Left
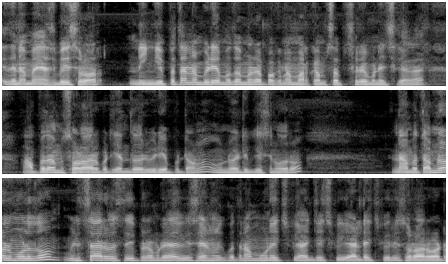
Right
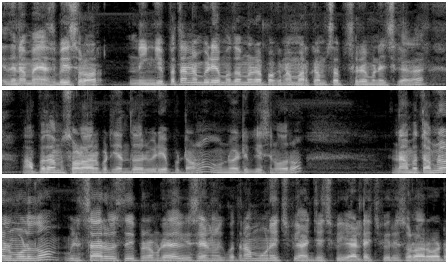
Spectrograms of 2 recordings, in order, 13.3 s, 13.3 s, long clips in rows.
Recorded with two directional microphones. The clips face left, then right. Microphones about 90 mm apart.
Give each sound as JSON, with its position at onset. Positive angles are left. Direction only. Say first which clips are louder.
{"t": 0.0, "sound": "speech", "louder": "left 4 dB", "side_deg": 40}
{"t": 4.9, "sound": "speech", "louder": "left 2 dB", "side_deg": 20}
{"t": 13.0, "sound": "speech", "louder": "left 4 dB", "side_deg": 45}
